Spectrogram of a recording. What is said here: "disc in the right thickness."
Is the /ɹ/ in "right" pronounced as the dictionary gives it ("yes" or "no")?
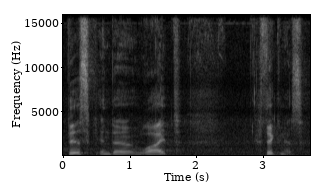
no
